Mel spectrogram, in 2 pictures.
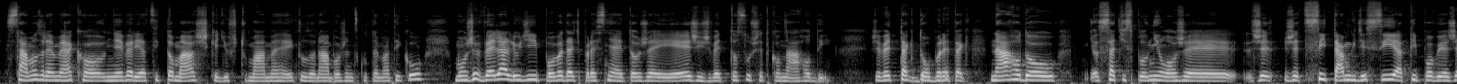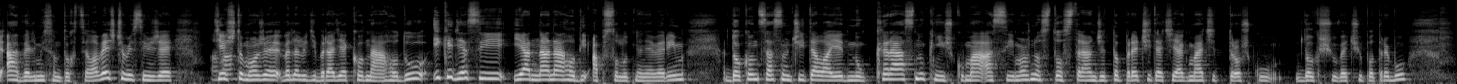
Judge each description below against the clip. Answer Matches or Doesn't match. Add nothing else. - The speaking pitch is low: Doesn't match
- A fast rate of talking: Matches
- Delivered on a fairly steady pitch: Doesn't match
